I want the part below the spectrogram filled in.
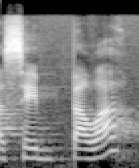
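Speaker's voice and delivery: normal talking voice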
